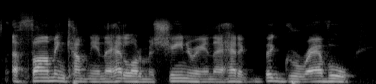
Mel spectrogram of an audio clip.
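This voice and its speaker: A man speaks with a New Zealand accent. His pitch sits in the medium range. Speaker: entrepreneur. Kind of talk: interview. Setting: live video stream.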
